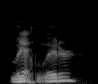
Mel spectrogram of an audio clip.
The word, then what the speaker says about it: Linklater: And Richard, what, Linklater? Say his name right? Famous director, the guy that did Linklater.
